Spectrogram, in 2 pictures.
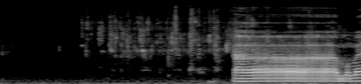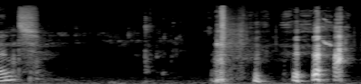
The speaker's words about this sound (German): Er trinkt Wasser mittlerweile.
